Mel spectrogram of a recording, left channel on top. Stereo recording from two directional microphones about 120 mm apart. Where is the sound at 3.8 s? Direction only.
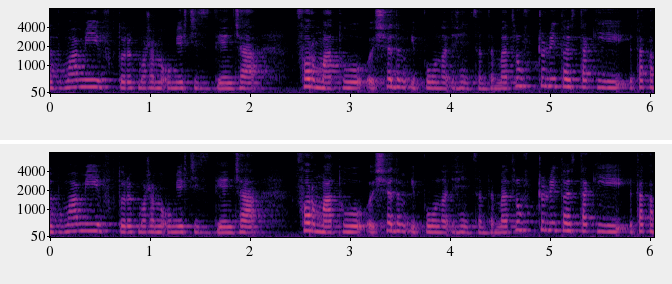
10° right (ahead or behind).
